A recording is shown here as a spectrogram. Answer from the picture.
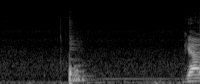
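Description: A single sharp metal clank about two-thirds of a second in, as the solid steel lid comes off the cast iron scald pot and is set down. A faint steady tone follows briefly.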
